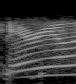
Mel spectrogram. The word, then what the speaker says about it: Ariel: came on is that you ariel am i pronouncing your name right ariel yep you got me ariel you got it just right oh my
